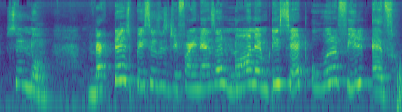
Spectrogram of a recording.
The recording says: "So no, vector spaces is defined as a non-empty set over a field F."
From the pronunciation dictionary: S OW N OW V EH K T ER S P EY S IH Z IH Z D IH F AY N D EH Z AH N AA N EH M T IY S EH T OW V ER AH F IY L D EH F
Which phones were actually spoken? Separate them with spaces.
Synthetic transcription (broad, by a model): S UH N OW B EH K T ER S P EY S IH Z IH Z D IH F AY N D EH Z AH N AA N EH M T IY S EH T OW V ER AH F IY L D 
